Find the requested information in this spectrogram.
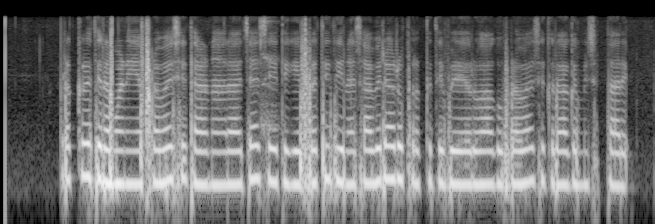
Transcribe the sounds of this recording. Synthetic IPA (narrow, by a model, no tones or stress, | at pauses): pɾɐkɾit̪iɾɐmɐɳɛjɐpɾɐʋaːsit̪aːɳaɾaːd͡ʒaːseːʈiɡe̞pɾɐt̪id̪inɐsaːʋiɾaːɐɾupɾɐkɾit̪ibiɭjɐɾuɦaːɡupɾɐʋaːsiɡɐɾuaːɡɐmisu̥t̪ːaːɾe̞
